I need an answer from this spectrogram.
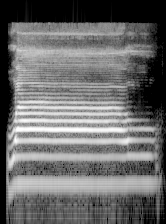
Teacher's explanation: দুই ঠোঁট গোল হবে, শুরুতে গোল, মাঝখানে দুই দিকে প্রসারিত হবে, শেষে এসে আবার গোল হবে।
